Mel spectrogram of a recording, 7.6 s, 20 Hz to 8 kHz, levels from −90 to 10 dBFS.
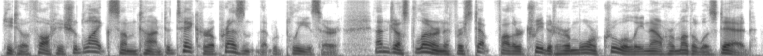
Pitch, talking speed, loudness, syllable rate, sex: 110 Hz, 250 wpm, -19 LUFS, 5.5 syllables/s, male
